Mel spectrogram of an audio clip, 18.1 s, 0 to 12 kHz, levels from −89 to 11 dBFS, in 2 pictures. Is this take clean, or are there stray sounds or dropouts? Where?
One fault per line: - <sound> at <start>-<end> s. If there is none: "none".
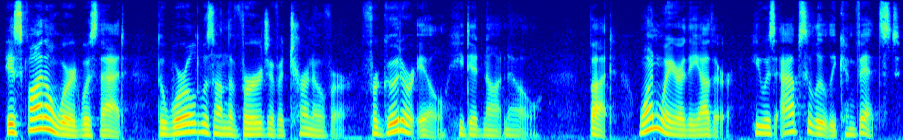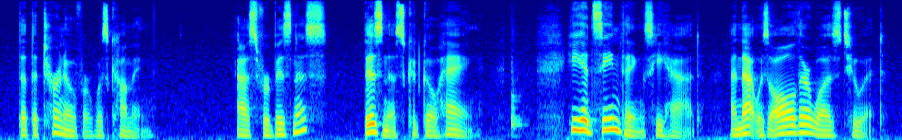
- tap at 14.2-14.4 s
